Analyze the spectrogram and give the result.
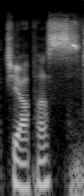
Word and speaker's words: Chiapas: Chiapas.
